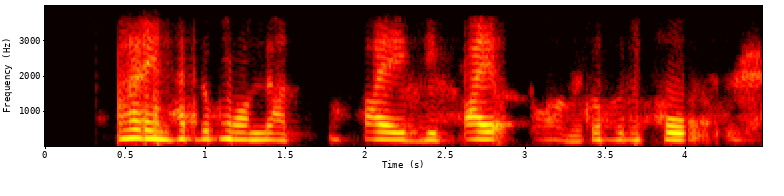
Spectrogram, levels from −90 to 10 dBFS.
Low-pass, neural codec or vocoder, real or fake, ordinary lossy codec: 3.6 kHz; codec, 16 kHz, 0.8 kbps, ZipCodec; fake; Opus, 64 kbps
